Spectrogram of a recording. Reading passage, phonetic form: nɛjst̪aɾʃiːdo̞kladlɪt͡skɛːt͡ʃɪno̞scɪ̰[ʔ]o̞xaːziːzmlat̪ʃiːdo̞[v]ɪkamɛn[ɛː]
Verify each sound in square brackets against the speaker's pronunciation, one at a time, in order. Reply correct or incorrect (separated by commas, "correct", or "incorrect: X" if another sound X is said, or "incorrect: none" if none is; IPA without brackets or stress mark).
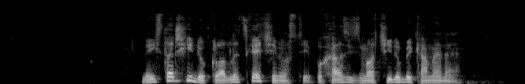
incorrect: p, incorrect: b, correct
